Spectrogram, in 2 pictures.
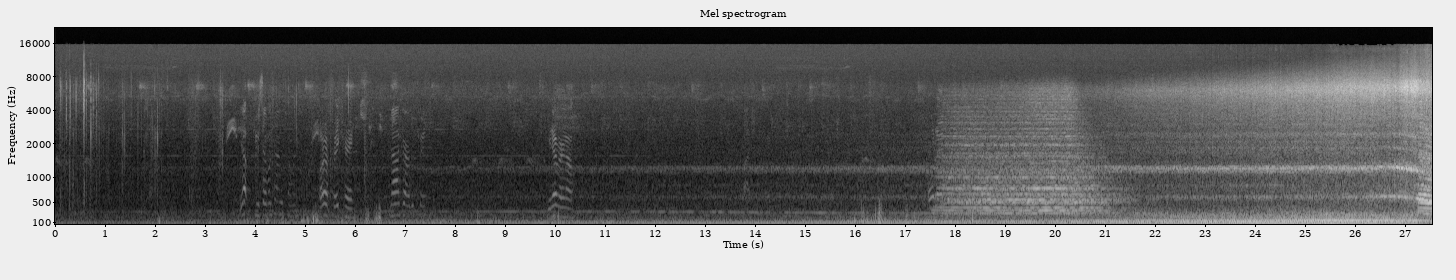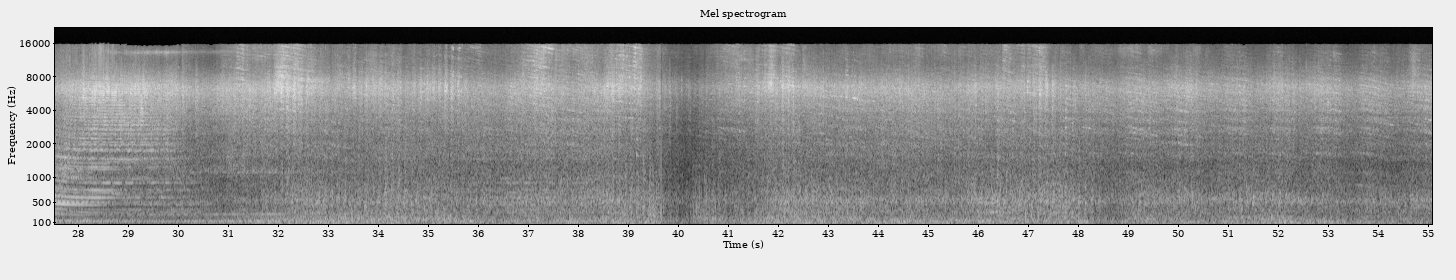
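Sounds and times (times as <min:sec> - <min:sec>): train horn: 0:17.4 - 0:22.4, 0:24.3 - 0:30.7
train wheels clattering over rails: 0:30.2 - 0:55.0.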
